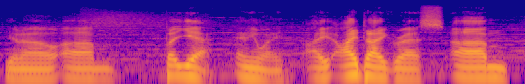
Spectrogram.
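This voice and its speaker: A man hosts a casual roundtable in a medium-pitched voice. His delivery is wry and mock-exasperated. Faint music sits behind him. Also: fairly even intonation, a little slow. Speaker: radio show host. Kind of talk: casual panel discussion.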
